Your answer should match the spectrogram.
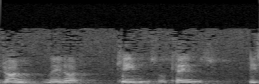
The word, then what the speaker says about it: Keynes: John Maynard Keynes or canes he said change was a better word because arrived with rhymes with brains and this is the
